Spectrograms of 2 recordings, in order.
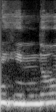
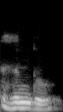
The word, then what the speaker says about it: Hindu: The Mohammedans pronounced SHH. Pronounced SHH. Instead of Sindhu, they made it Hindu.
